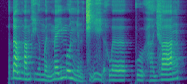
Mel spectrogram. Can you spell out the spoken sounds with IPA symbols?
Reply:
ɗ a˧ w m a˨˦ m x i̤˨˩ ə̯ m ə˧˩ n m ɛ˨˦ j m o˧ ɲ ə˧˩ n t͡ɕ ḭ˧˥ ɣ ḭ˧˨ ə̯ h w əː˧ | k w u˧˩ h a̤˨˩ j v a˨˦ ŋ

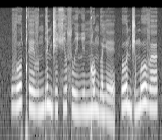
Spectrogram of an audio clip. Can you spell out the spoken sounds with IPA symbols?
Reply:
v ʊː ǃʰ eː v ɪ ŋ ɡ ɪ n d͡ʒ i ç i sʷ iː ʎ iː ŋ͡ǃ o ŋ ɡ œ j eː | ʊː n d͡ʒ ɪ m ʊː v œ

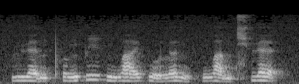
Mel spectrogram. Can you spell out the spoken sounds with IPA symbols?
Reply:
l ɥ ɛ̰˨˩ n pʰ ʊ˧˥ ŋ p i˥ | n̪ w a˧˥ ɪ̯ p ṵ˨˩ l ə˥˩ n | w a̰˨˩ n t͡ɕʰ ɥ ɛ˥˩

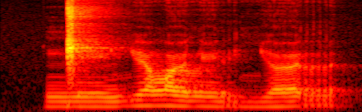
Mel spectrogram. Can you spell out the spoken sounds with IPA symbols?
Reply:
ŋ͡ǁ ẽ ʎ e lˠ ə l ẽ r ʎ ɐ r

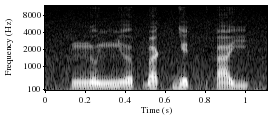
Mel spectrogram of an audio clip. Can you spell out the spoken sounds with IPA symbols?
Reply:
n o˧˩ ɲ əː˨˦ ɓ a˦˥ k̚ l i˦˥ t̚ ʔ a˧ j

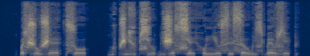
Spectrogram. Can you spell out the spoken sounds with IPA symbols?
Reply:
k͡p ə˦ ɬ ʒ o˦ w ʒ ɛ˨ | s o˦ | ɡ͡b ɯ˦ p ʒ i˦ ɣ ɨ˨ p ɕ ɯ˦˨ ʊ̯ ɓ i˧ ʒ ɛ˨ ɬ ɕ ɛ˨ ɪ̯ h o˦ ɲ e˨ ʊ̯ s ɨ˦ s ə˦ ʊ̯ w i˨ ɬ ɓ ɛ˦ ʊ̯ ɮ e˦˨ p

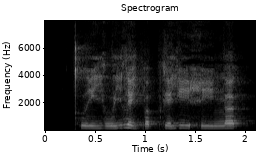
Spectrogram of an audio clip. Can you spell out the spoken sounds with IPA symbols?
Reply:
kʷʰ iː˨ j uː˨˥ j l e˨˩ j p ɐ˨ p̚ k e˨˧ j iː˨ h iː˨ ŋ ɐ˥ k̚

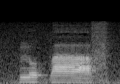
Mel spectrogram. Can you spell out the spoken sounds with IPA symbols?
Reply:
n o b a v

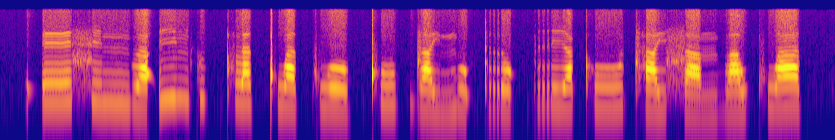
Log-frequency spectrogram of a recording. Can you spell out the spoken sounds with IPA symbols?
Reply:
ʔ eː˦˥ s i˧ n ŋ ɯ˩˦ a̯ ʔ iː˥˩ n k ɯ˥˩ k̚ pʰ l a˦˥ t̚ kʰ w a˨˩ t̚ k w oː˨˩ p̚ kʰ uː˦˥ p̚ d a˨˩ j m u˨˩ ʔ t r o˨˩ k̚ p r i˧ a̯ kʰ uː˦˥ tʰ a˧ j s a˩˦ m b a˦˥ w kʰ w a˥˩ t̚

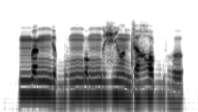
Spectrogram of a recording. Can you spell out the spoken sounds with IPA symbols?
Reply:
m œ˦ ŋ e˨ b o˦ ŋ o˦ ŋ ʊ˦ ʑ õ˦˨ d e˦ ʁ o˦ bʱ ʊ˨

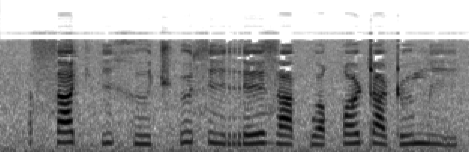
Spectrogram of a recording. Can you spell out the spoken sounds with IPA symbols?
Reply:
s a t͡ʃʼ i x ɨ t͡ʃʼ ʉ s i r e z a k u qʷ ɨ ʈ a ʈ ʉ m i

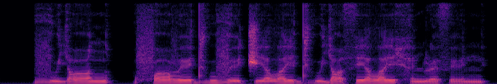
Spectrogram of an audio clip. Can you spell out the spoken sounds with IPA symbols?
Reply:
v u˨ j ɑ˦ n | f ɑ˧ β ɘː˧ dʱ u˦ v ɘː˨ t͡ʃ iː˨ lˠ iː˧ dʱ u˨˦ j ɑ˨ θ iː˦ lˠ iː˦ h ə˨ n ɭ ə˨ θ ɘ˨ n

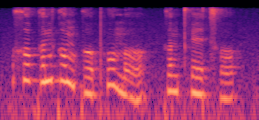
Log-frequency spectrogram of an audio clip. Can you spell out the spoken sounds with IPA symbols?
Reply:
x ɤ˥˩ k ə˥ n k ɤ˥˩ ŋ k ɤ˨˩ pʰ u˥˩ n̪ ɤ˨˩˦ | k ə˥ n t̪ʰ e˥˩ ɪ̯ t͡sʰ ɤ˧˥

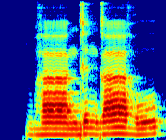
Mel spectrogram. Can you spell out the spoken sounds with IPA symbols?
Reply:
bʱ aː ŋ ɡ ɛ ŋ ɡ aː ɦ o

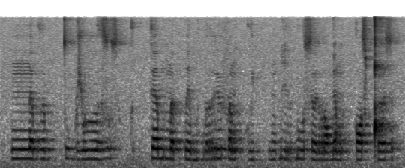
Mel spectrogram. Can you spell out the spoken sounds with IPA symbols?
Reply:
nː ɛ b ð ø b tː ṳ b ə ʒ u lː ə̤ z ṳ s kː ə̤ kː ɛ b i m ɛ pː e b i b ə r y f ɛ m kː ṳ j pː ṳ m ɓ i r ɓ u s ø r ɔ ɠ ɛ m kː ɔ s ǃ ø s

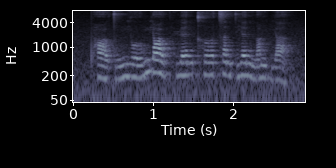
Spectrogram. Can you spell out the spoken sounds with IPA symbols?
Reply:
pʰ ɑ˨˩ ʊ̯ t̪ ə˦ n m j o˧˥ ʊ̯ m j ɑ˥˩ ʊ̯ pʰ ɥ ɛ˥ n kʰ ɤ˥ t͡s a˥˧ n t̪ j ɛ˥˧ n n̪ ɑ˥˧ ŋ p j ä˥˩

